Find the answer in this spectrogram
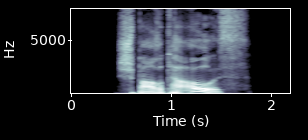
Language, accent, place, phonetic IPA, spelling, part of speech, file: German, Germany, Berlin, [ˌʃpaːɐ̯tə ˈaʊ̯s], sparte aus, verb, De-sparte aus.ogg
- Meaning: inflection of aussparen: 1. first/third-person singular preterite 2. first/third-person singular subjunctive II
